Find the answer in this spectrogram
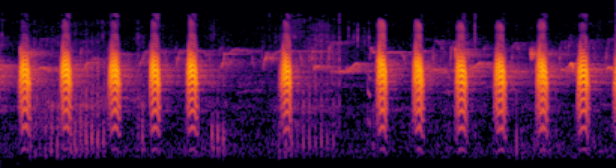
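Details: Red-breasted nuthatch in coniferous-forest range calling with distinct nasal toots, high-pitched and trumpet-like, about three to four per second, with a short gap after the first five notes.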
